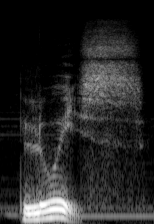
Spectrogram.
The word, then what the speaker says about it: Luis: How do you go about pronouncing it? Luis. In Spanish, there's generally an accent on the I, meaning you do want to stress on the last part of the word, the is part of the word. Luis. Luis. But apart from that, it's very easy, just like Luis. Just say Luis.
